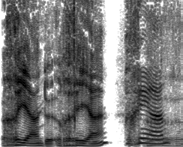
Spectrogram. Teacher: R. No, not r with your front of your tongue, but r with the back of your tongue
